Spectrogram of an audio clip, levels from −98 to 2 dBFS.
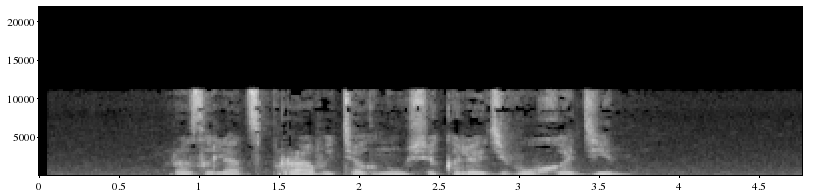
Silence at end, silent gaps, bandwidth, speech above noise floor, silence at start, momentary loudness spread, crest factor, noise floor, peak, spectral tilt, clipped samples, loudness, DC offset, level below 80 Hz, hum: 1.05 s; none; 12 kHz; 36 dB; 0.8 s; 7 LU; 22 dB; -59 dBFS; -4 dBFS; -3.5 dB/octave; under 0.1%; -22 LUFS; under 0.1%; -58 dBFS; none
